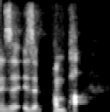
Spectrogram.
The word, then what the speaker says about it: Pompano: So, or I always I always totally screw up that pronunciation. Is it is it pompo?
